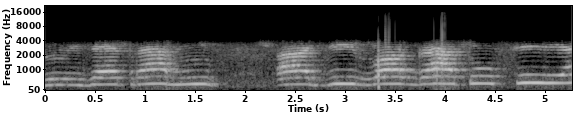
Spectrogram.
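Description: A five-year-old boy singing unaccompanied, holding long notes in short phrases with a brief break about two seconds in.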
